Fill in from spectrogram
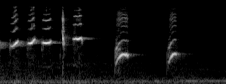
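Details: Greater green leafbird in full 'bongkar isian' song, used as a lure to stimulate other leafbirds to sing: five quick clear whistled notes in a rising series, then two separate lower slurred whistles after a pause, quiet background.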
